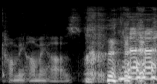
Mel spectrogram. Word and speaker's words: Kamehameha: Along the stretch of road, originally built in 1845, warriors said to have perished at the hands of King Kamehameha's military not Kamehamehas.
